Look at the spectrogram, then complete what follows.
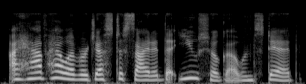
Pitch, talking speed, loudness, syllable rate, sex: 230 Hz, 195 wpm, -21 LUFS, 5.3 syllables/s, female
